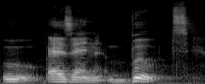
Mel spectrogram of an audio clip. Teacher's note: be careful not to pronounce this as u as in cute or unique it's just a flat straight ooh sound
